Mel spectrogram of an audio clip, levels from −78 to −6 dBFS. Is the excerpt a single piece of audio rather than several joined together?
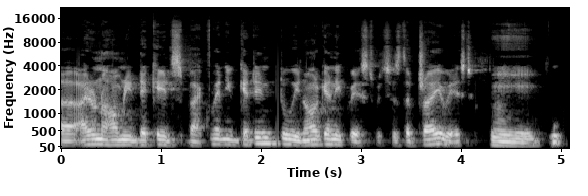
no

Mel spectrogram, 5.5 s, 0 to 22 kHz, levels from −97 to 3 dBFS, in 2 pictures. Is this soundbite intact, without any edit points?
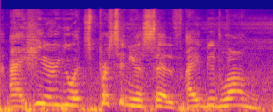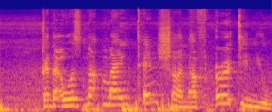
yes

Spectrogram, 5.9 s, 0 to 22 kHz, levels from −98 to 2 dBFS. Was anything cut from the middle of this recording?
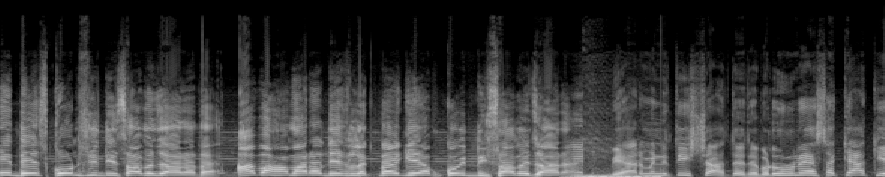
yes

